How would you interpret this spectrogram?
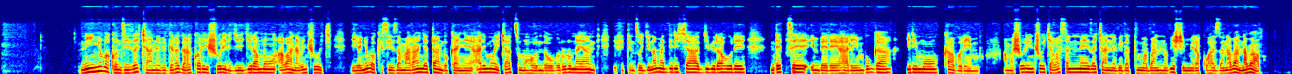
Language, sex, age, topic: Kinyarwanda, male, 18-24, education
